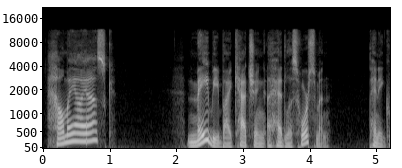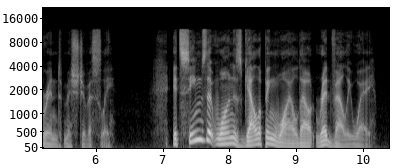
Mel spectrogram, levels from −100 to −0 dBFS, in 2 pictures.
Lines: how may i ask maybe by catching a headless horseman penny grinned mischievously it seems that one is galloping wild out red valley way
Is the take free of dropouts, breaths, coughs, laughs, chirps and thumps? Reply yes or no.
yes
